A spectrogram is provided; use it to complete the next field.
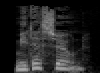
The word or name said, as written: middagssøvn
